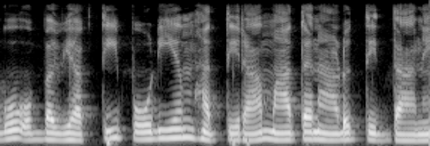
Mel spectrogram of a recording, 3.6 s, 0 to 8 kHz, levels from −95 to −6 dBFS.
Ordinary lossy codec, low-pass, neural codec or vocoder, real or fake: none; 7.2 kHz; none; real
